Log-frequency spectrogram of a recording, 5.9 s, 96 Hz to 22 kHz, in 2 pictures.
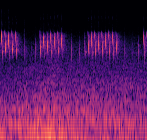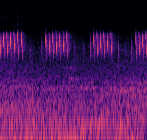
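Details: Full, chattering bar-winged prinia song with fill-in phrases, meant to get young prinias singing quickly: regular high-pitched rapid rattles of about eight notes, one roughly every 0.9 seconds, clear over faint background noise.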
